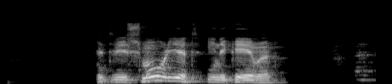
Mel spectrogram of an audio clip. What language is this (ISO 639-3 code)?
fry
